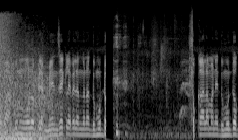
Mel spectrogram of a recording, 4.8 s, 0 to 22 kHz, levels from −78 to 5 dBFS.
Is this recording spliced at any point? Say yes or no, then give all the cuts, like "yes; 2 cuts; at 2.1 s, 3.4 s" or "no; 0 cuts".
no; 0 cuts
